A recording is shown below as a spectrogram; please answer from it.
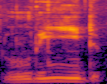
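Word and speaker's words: lede: understand message in its lead paragraph which is spelled l-e-d-e it's a little bit weird but the lead paragraph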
